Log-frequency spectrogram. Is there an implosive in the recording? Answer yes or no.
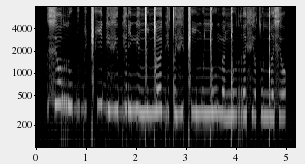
no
